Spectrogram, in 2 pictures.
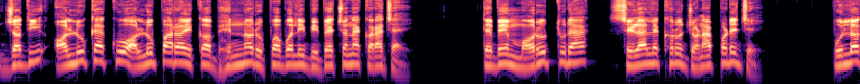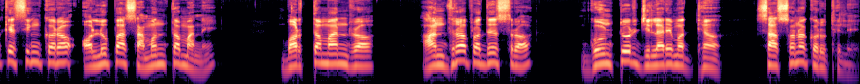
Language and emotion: Odia, neutral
